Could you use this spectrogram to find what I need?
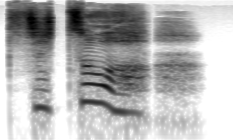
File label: sad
